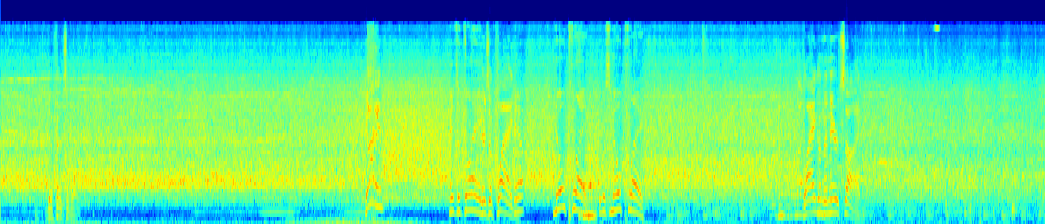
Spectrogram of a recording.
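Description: A large stadium crowd roars steadily outdoors, swelling louder for a while.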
